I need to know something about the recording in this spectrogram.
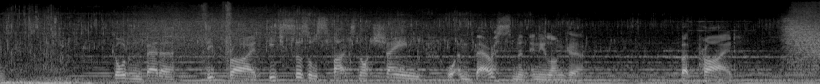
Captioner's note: oil sizzles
